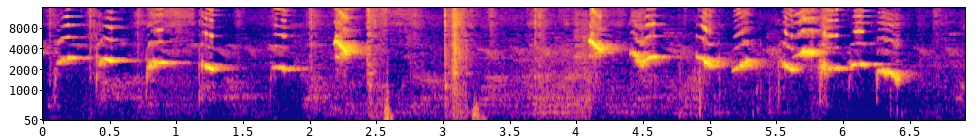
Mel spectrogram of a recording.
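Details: Greater green leafbird singing a full, varied song meant to make other birds answer aggressively: loud whistled notes in quick succession, many sliding downward, with higher rising slurs and a few sharp clicks between phrases.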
